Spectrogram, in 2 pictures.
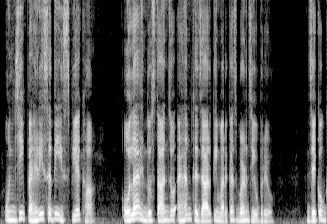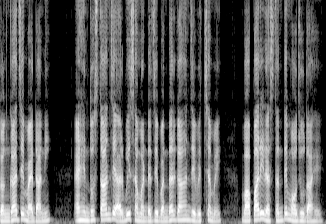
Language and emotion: Sindhi, neutral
